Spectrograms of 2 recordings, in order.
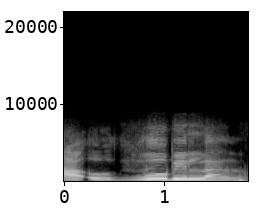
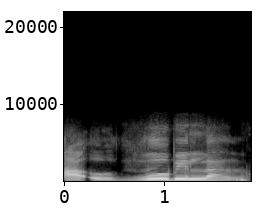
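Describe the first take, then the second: First: The consonant is a buzzing th-like sound. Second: The same.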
